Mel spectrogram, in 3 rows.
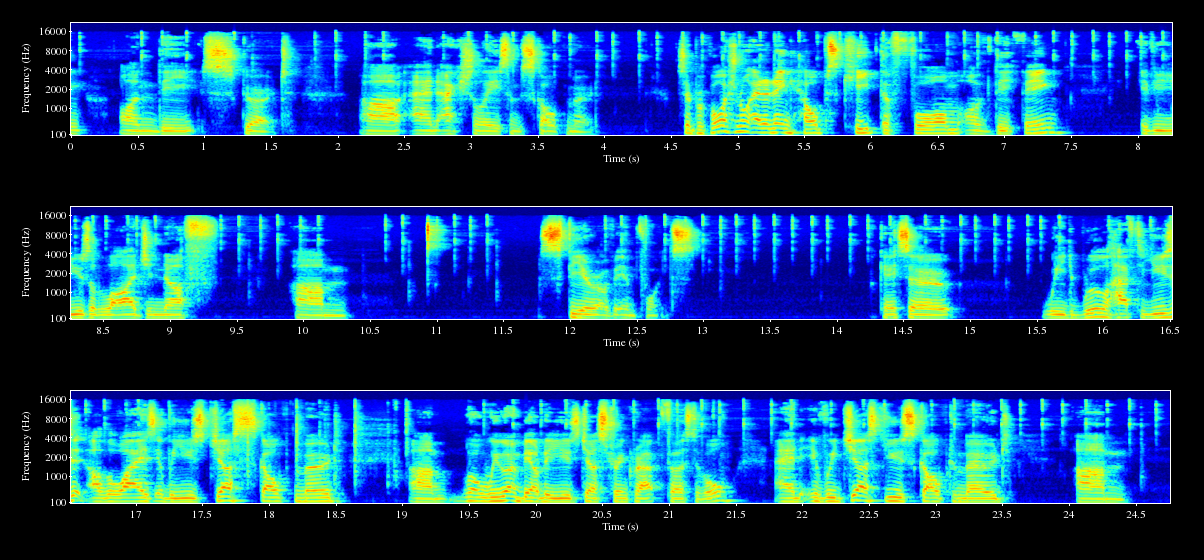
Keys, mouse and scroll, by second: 0.0 click, 0.6 click, 1.0 click, 1.7 click, 2.1 click, 2.7 click, 3.0 click, 3.4 click, 3.6 click, 4.0 click, 4.3 click, 4.7 click, 4.9 click, 5.2 click, 5.5 click, 5.8 click, 6.1 click, 6.5 click, 6.7 click, 7.1 click, 7.4 click, 7.7 click, 7.9 click, 8.2 click, 8.4 click, 9.3 click, 9.6 click, 9.9 click, 10.5 click, 10.9 click, 11.2 click, 12.1 click, 12.5 click, 12.8 click, 13.0 click, 13.3 click, 13.6 click, 13.8 click, 14.1 click, 14.4 click, 14.7 click, 14.9 click, 15.2 click, 15.4 click, 16.0 click, 16.3 click, 16.5 click, 16.8 click, 17.7 shift+middle click, 18.1 middle click, 18.6 shift+middle click, 19.5 click, 20.0 click, 20.3 click, 20.7 click, 21.0 click, 21.3 click, 21.7 click, 22.1 click, 22.5 click, 22.9 click, 23.2 click, 23.6 click, 23.9 click, 24.2 click, 24.6 click.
